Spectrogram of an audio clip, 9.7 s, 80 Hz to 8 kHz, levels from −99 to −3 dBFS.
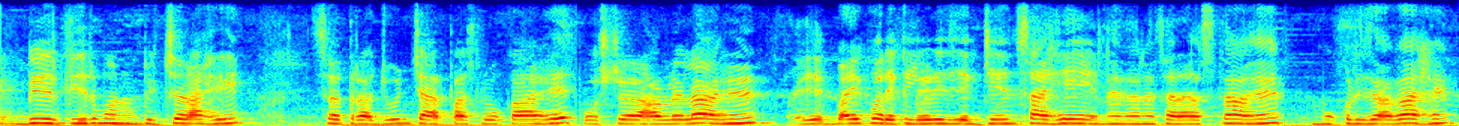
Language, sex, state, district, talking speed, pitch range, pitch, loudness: Marathi, male, Maharashtra, Pune, 170 wpm, 250-275 Hz, 260 Hz, -18 LUFS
